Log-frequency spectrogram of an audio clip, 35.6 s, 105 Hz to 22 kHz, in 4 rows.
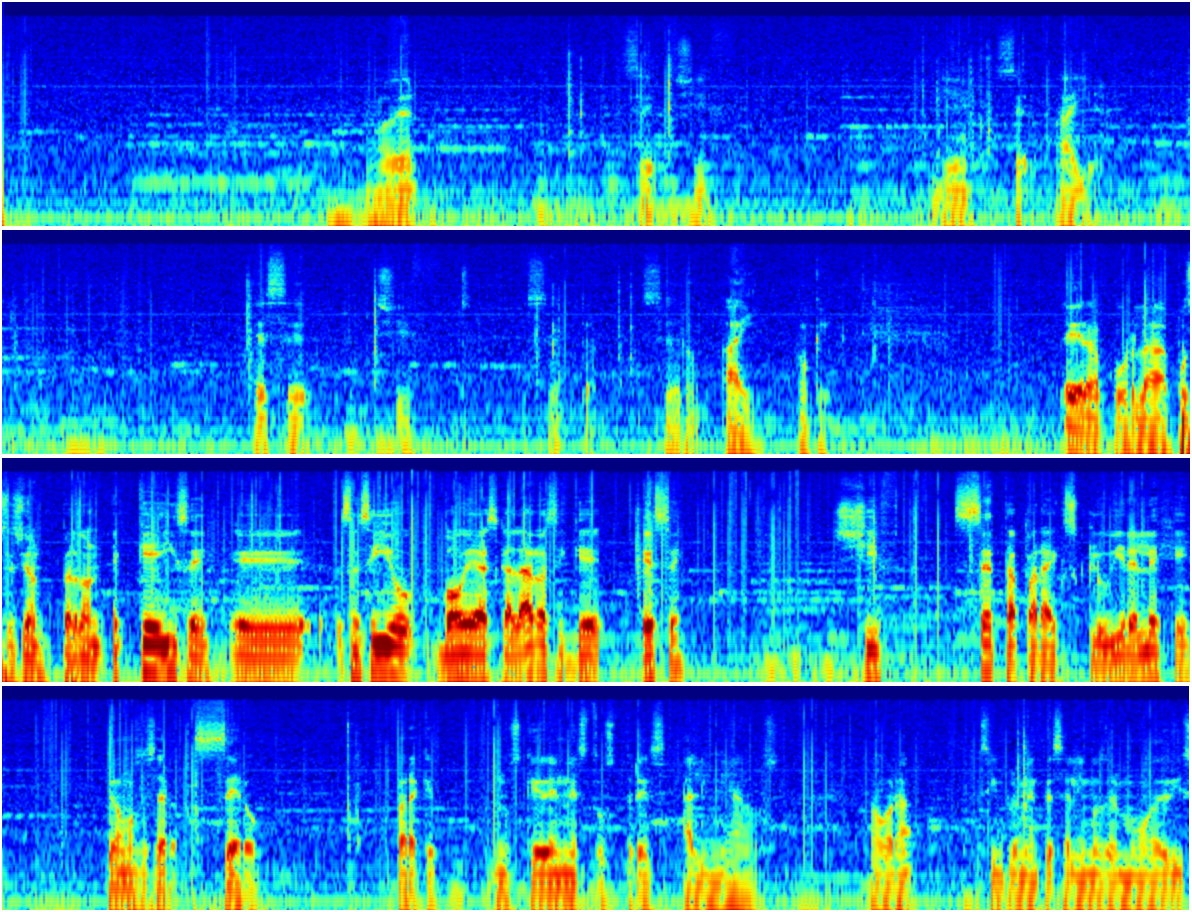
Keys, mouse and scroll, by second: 4.3 s, 7.0 shift+y, 7.4 shift+KP_0, 9.0 Escape, 10.8 s, 13.0 shift+z, 13.6 shift+KP_0, 15.6 Escape, 22.7 s, 25.2 shift+z, 28.2 KP_0, 29.4 KP_Enter, 34.4 Tab.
